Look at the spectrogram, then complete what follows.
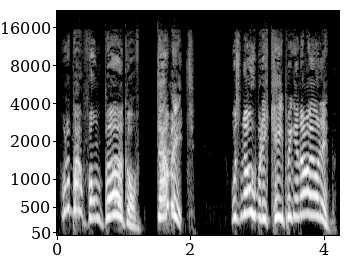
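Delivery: high, loud and urgent; alarmed shouting. Acted. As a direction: shout it out in sudden panic. Alarm at escaped Von Bergov.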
